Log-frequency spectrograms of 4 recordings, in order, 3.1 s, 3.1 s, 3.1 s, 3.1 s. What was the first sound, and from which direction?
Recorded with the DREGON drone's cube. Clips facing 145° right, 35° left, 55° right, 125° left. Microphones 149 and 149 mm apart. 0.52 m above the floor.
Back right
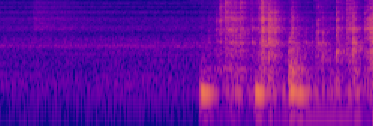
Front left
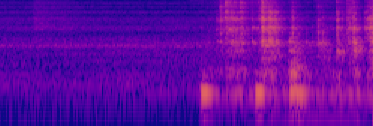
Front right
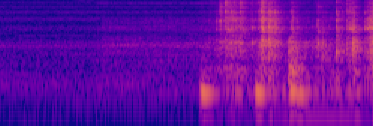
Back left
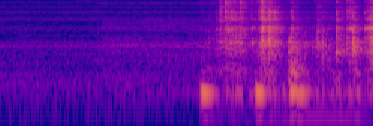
Tearing paper, 135° right.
